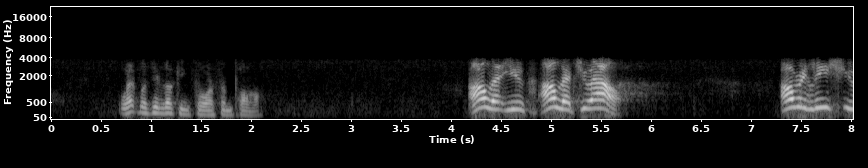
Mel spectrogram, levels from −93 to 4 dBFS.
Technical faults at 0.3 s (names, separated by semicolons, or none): tandem speech coding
